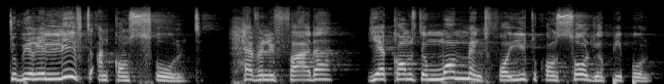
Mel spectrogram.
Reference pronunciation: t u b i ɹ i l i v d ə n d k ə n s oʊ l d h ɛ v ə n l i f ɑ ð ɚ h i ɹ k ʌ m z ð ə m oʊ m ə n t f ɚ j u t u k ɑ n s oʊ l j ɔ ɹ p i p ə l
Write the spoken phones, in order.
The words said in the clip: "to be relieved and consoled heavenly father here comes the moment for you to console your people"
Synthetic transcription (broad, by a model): t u b i ɹ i l i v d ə n k ə n s oʊ l d h ɛ v ə n l i f ɑ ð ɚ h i k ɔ m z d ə m oʊ m ə n t f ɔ j u t u k ɑ n s oʊ l j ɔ p i p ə l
